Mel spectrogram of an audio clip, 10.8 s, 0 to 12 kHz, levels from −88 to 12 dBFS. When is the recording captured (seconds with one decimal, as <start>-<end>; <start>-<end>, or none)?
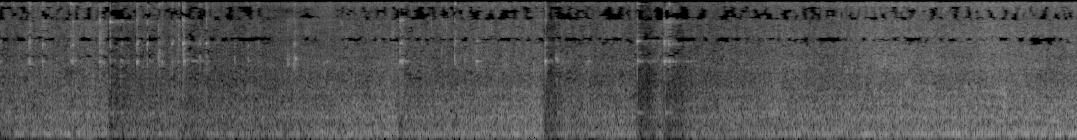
0.0-2.7; 3.4-10.8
